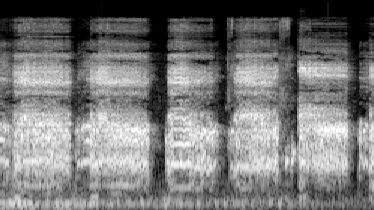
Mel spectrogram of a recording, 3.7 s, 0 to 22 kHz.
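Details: White-breasted waterhen calls played to lure birds: loud, harsh, croaking bursts of roughly 0.7 seconds each, repeated steadily about five times with short silent gaps between them. A faint low hum sits underneath.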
